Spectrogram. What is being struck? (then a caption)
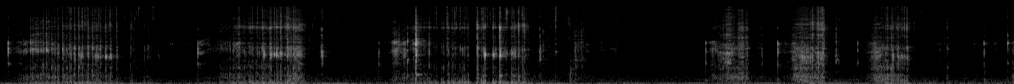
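Bar of soap shaved with a blade. A utility knife blade shaves the corners and face of a solid, rectangular, cream-colored dry soap bar held in the hand. It makes crunchy, bright, rasping scrapes that come in short bursts of cutting, separated by quieter pauses. Thin shavings are cut from the soap.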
